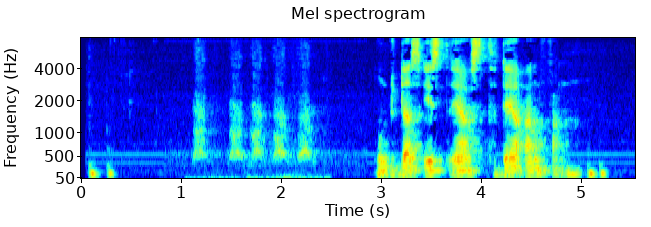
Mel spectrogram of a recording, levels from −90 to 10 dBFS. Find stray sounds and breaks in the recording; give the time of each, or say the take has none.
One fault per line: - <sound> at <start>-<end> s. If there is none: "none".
- bark at 1.0-2.5 s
